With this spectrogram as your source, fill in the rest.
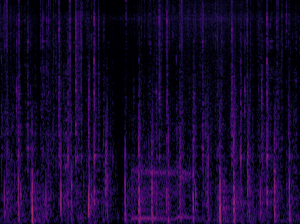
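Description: A horse in the video game Kingdom Come: Deliverance clip-clops steadily along, with quick, fairly even hoofbeats, faint and a little distant, and a brief low tone partway through.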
